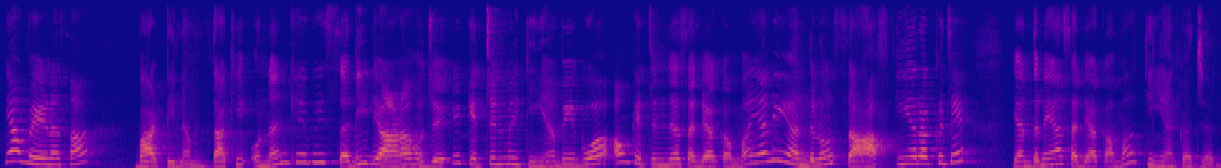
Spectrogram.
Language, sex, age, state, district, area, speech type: Sindhi, female, 18-30, Maharashtra, Thane, urban, spontaneous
